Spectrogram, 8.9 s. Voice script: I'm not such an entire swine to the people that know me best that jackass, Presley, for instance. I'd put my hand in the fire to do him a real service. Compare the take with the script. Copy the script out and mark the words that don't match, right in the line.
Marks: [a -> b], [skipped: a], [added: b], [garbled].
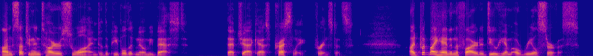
I'm [skipped: not] such an entire swine to the people that know me best that jackass, Presley, for instance. I'd put my hand in the fire to do him a real service.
